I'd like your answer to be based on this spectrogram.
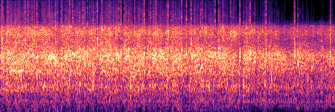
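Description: Loud, dense audience applause in a university hall welcoming a guest speaker, sustained at an even level and tapering slightly at the end.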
